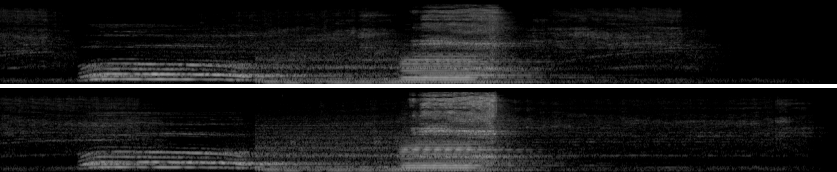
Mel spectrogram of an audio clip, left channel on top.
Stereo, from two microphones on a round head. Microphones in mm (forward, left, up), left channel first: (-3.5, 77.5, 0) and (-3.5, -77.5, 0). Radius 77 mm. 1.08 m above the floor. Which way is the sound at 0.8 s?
85° right.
